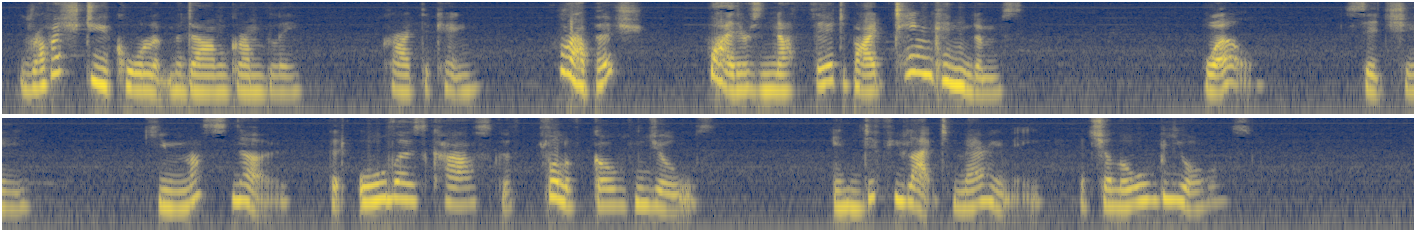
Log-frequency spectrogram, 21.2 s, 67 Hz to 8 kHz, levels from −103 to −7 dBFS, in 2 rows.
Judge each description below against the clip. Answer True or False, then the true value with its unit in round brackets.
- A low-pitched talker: False (200 Hz)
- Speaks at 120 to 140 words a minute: True (135 wpm)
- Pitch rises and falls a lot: False (4.5 semitones)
